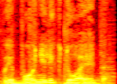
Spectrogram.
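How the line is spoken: Whispered question. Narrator (Russian): шепотом спросил бык-тупогуб

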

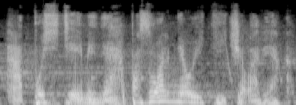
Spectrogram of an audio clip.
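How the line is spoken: Hoarse, heavily accented, expressive. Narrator (Russian): Хриплый голос и сильный акцент придавали его словам необычайную выразительность

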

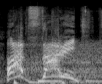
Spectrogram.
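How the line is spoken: Bellowing. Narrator (Russian): орал очнувшийся от ступора доктор

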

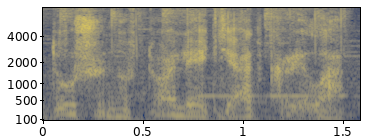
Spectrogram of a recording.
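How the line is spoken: Told quietly. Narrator (Russian): тихо сообщила она Вовке

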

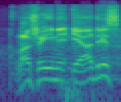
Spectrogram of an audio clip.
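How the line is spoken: Brisk officer barking. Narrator (Russian): рявкнул деловой энергичный голос дежурного офицера

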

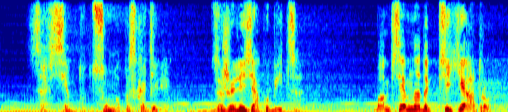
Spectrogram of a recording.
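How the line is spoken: Through gritted teeth. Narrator (Russian): Марк процедил сквозь зубы

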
